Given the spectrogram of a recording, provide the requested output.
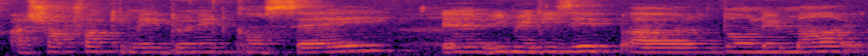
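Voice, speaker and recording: Young woman, twenties, interviewee, halting delivery, flat pitch, roomy echo. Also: distant mic, slight background noise. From Congo (DRC), raised in South Africa. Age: 20s. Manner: hesitant, many fillers and restarts. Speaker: interviewee, master's student. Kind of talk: interview answers. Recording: echoey room with faint ambience.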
